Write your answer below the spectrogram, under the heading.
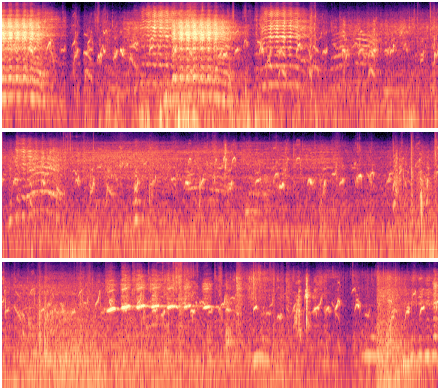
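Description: Young teetar partridges calling. Several loud harsh calls come in the first four seconds, followed by a run of quieter short chirps and peeps, and a clear high trill of about eight even notes around thirteen seconds in.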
